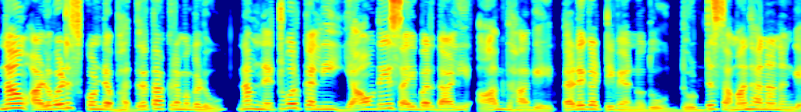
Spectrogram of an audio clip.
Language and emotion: Kannada, happy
